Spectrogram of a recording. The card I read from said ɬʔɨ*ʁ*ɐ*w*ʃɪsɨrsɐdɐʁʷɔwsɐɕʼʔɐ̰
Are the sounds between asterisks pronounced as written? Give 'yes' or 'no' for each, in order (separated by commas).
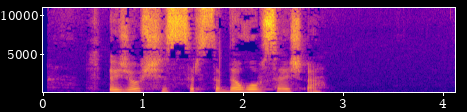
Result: no, yes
